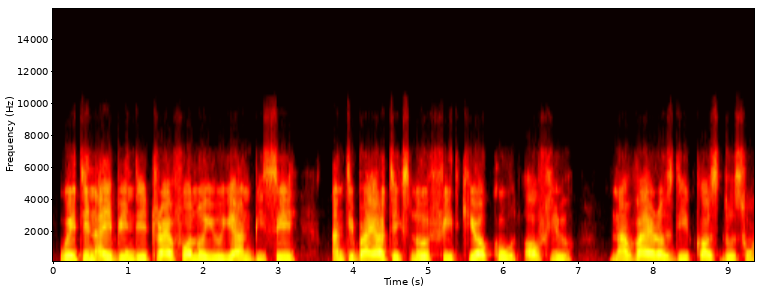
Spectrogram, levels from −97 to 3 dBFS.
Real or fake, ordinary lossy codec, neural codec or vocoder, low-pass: fake; Opus, 16 kbps; codec, 16 kHz, 4.8 kbps, FACodec; 7.2 kHz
